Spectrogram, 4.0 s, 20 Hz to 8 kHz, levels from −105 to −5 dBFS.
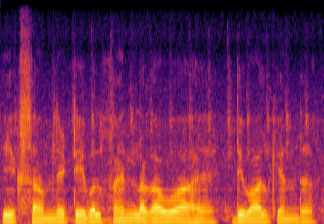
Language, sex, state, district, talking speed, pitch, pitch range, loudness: Hindi, male, Uttar Pradesh, Lucknow, 150 wpm, 125 Hz, 125-130 Hz, -15 LUFS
